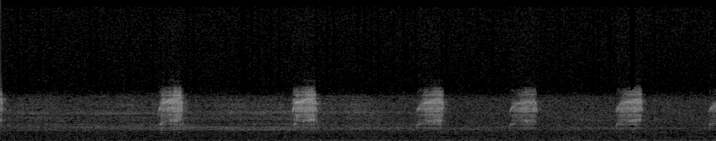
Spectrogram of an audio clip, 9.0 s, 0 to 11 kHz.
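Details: Owl on a nest tray in the early hours of February 3, 2016, staying until flying off at 3:40 AM; a series of five hoarse, hissed screeches at uneven intervals of one to two seconds, faint hum beneath.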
